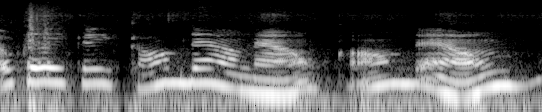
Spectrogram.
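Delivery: soft, placating retold thought; calming inner voice. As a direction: quietly soothe someone worked up. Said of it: "in my head, I'm like".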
